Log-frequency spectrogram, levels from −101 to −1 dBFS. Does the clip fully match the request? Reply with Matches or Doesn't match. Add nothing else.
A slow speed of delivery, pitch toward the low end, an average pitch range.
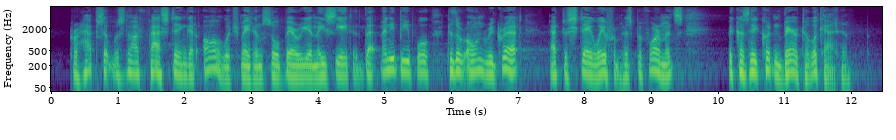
Doesn't match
